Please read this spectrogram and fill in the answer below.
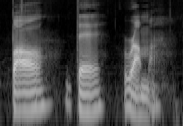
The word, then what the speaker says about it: Balderrama: Balderrama. – Balderrama. – There it is. – Okay, I had it right. I didn't want to butcher it. – You could roll your R's too if you want.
